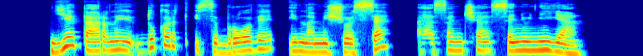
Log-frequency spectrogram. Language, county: Lithuanian, Šiauliai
